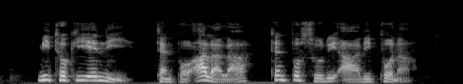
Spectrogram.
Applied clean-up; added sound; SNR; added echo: none; none; none; none.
